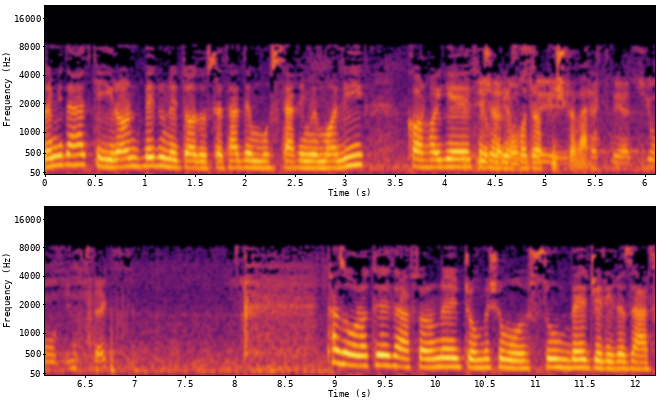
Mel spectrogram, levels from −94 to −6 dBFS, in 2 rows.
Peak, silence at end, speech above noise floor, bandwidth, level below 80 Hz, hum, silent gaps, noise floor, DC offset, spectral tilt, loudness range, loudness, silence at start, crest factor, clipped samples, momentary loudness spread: -4 dBFS; 0 s; 20 dB; 8.8 kHz; -54 dBFS; none; none; -38 dBFS; under 0.1%; -5 dB/octave; 10 LU; -19 LUFS; 0 s; 16 dB; under 0.1%; 15 LU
